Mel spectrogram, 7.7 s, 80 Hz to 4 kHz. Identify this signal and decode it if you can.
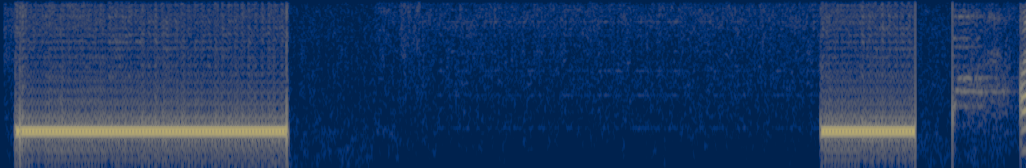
Ringback tone (North America), 440 + 480 Hz.
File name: out- - - - - .478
